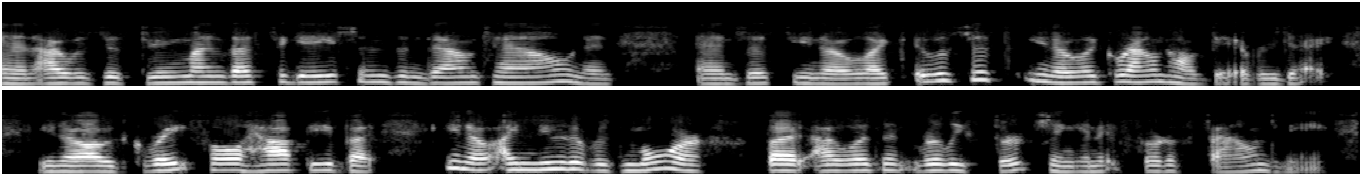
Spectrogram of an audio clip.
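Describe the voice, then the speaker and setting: At a moderate pace, a woman speaks in an unremarkable speaking voice with a medium pitch that varies in an ordinary way. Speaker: hypnotherapist. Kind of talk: podcast interview.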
